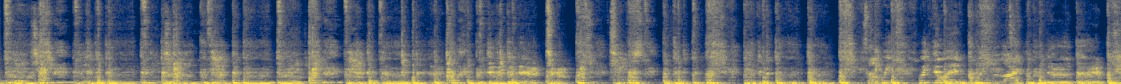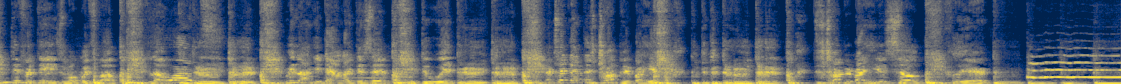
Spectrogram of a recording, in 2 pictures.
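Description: Two performers beatboxing live into microphones: a fast, steady rhythm of vocal drum clicks, snares and bass hits. Near the end the beat gives way to a held pitched note that wavers slightly.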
